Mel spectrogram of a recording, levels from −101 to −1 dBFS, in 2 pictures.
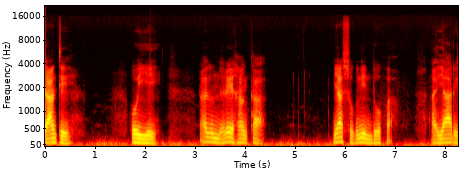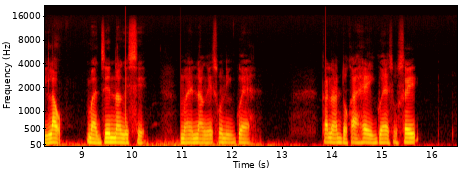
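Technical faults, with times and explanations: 2.09 s, 9.86 s and 13.87 s, dropped buffer (overrun): each is a point where the speech jumps forward, skipping something like 40 ms with no gap. That's likely the hardware overwriting a buffer before the software collected it, so the two sides get spliced straight together.
10.97 s, dropped buffer (overrun): same splice, but a bigger bite, around 150 ms, so the jump is larger.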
